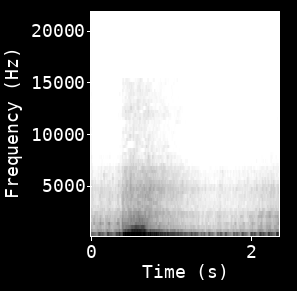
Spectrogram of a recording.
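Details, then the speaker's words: Motorcycle after the ignition switch and starter relay were replaced and the faulty clutch-handle kill switch was bypassed with a wire: it runs with even firing beats, a quick rev blip, and a steady idle. "does that sound good yeah buddy oh I'm so happy about that something as simple as a kill switch causing me all that grief"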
